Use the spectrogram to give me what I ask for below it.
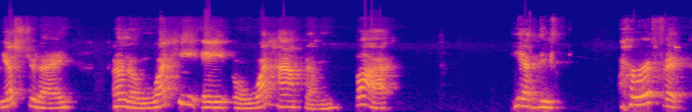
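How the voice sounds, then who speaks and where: A woman's voice: mid-range voice, pushed and bright, reverberant, low-quality recording. A woman, a health coach who now sells essential oils, telling her story in an earnest, emotional way and acting out what people said to her. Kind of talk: casual personal testimony.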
